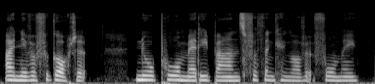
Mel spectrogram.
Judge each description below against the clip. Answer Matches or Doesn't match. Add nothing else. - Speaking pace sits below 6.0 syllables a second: Doesn't match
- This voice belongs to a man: Doesn't match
